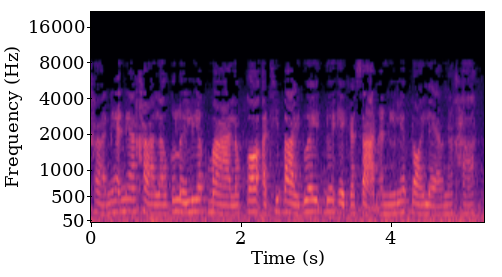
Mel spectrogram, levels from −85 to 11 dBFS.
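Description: From start to finish the speech is dull and band-limited, with nothing above about 8.3 kHz, plus the smeary, watery texture you get from aggressive MP3 coding. The likely cause is low-bitrate audio saved at a high bitrate: a very low-rate MP3, somewhere around 32 kbit/s, re-encoded as a much higher-rate MP3, roughly 192 kbit/s. The bigger file can't bring back what the first pass threw away, so the cut-off and artefacts stay.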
